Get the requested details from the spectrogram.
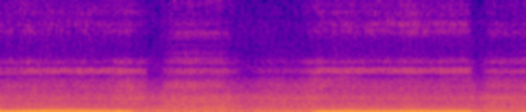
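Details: An adult snoring while drunk: loud, deep rumbling snores on two long inhalations with quieter pauses between; heavy snoring.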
